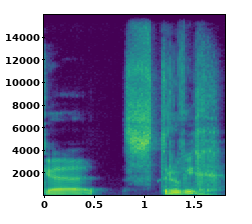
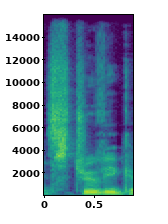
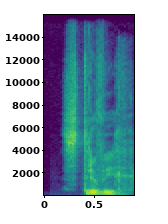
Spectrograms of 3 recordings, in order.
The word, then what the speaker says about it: Struwig: That would be the way I pronounce it. Struwig, I guess, for English-speaking people. – So it's Struwig for English-speaking people, but it's Struwig. – Struwig. – Struwig. And that's Afrikaans.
